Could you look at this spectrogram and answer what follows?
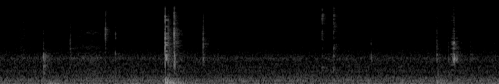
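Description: A few sparse clicks of a computer keyboard and mouse over faint room tone, the loudest about a second and a half in.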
